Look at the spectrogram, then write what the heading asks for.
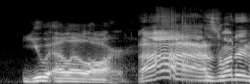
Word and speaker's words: Ullr: How do you pronounce ULLR? Ah, I was wondering how you're going to pull that one me off. too. Smart college boy. It's Ul. Ul. That's how say he Uller.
